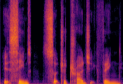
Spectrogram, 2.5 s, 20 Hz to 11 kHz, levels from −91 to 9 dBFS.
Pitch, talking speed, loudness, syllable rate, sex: 145 Hz, 145 wpm, -21 LUFS, 3.3 syllables/s, male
